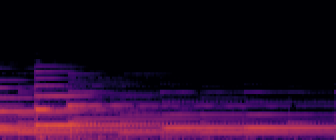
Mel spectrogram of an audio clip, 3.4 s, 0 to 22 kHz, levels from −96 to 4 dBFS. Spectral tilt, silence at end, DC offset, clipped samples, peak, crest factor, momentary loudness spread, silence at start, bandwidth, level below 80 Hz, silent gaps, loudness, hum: -7.5 dB/octave; 0 s; under 0.1%; under 0.1%; -26 dBFS; 16 dB; 10 LU; 0 s; 3.8 kHz; -72 dBFS; none; -44 LUFS; none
